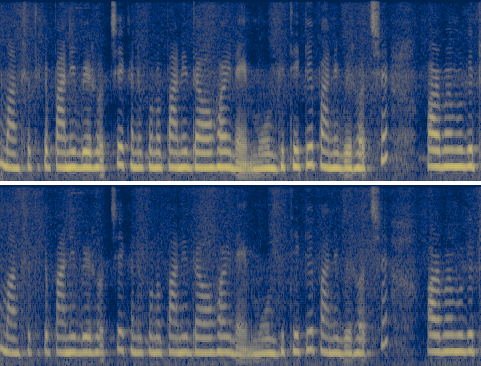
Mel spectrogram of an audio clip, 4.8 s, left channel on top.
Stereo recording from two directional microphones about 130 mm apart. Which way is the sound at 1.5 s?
20° left (ahead or behind).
